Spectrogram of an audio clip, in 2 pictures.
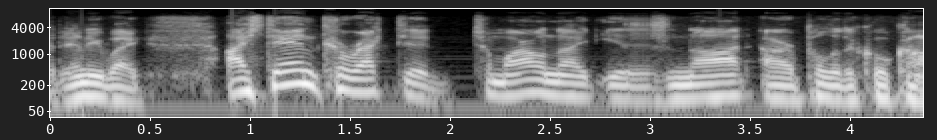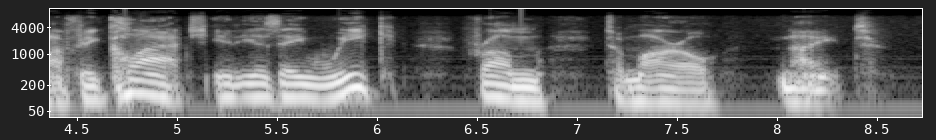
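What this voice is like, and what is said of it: Rough voice, not yet recovered. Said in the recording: “Sorry for my voice today. I'm a little bit, I'm kind of over my cold, but the voice hasn't caught up to that yet.”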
